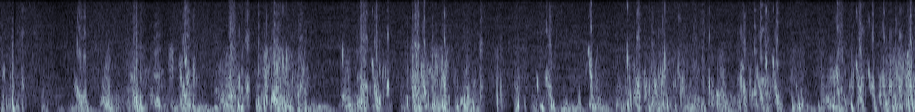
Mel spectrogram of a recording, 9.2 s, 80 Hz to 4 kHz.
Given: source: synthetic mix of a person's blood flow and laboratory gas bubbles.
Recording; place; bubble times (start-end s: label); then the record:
Doppler ultrasound of blood flow; precordium
0.00-0.26 s: bubbles
0.73-0.91 s: bubbles
1.24-1.65 s: bubbles
1.67-2.00 s: bubbles
2.12-2.51 s: bubbles
2.54-3.09 s: bubbles
3.39-3.46 s: bubbles
3.53-3.92 s: bubbles
4.03-4.49 s: bubbles
4.51-4.86 s: bubbles
4.94-5.09 s: bubbles
5.12-5.29 s: bubbles
5.33-5.58 s: bubbles
5.76-5.97 s: bubbles
6.15-7.24 s: bubbles
7.35-7.85 s: bubbles
7.89-8.05 s: bubbles
8.16-8.26 s: bubbles
8.30-9.16 s: bubbles
From the record:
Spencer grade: 4 (maximum detectable bubble signal sounding continuously throughout systole and diastole of every cardiac period, and overriding the amplitude of the normal cardiac signals); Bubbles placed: anywhere in the cardiac cycle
